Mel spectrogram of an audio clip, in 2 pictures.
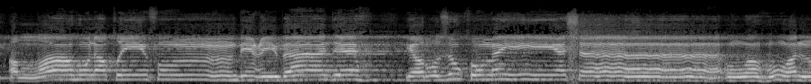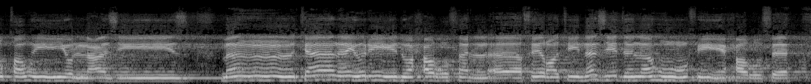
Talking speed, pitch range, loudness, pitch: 65 wpm, 170-220 Hz, -18 LUFS, 185 Hz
